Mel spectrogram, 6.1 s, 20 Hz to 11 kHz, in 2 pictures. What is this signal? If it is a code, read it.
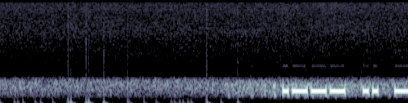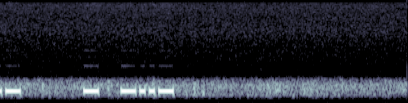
Morse code, heard as a keyed tone, about 34 wpm, spaced as for 30 wpm, 420 Hz. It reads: JIM TX
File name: contests / naqp-cw-k5tr-op-k5pi- -1900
